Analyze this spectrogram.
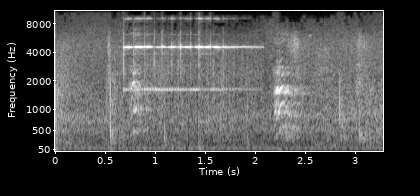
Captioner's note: doorbell ringing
